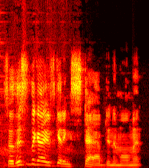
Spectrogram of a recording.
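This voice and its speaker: A man's voice: on the high side, very animated, fast talker, a bit bright. A man casually commentating a game stream, thinking aloud as he reasons through clues.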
